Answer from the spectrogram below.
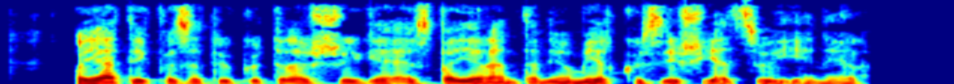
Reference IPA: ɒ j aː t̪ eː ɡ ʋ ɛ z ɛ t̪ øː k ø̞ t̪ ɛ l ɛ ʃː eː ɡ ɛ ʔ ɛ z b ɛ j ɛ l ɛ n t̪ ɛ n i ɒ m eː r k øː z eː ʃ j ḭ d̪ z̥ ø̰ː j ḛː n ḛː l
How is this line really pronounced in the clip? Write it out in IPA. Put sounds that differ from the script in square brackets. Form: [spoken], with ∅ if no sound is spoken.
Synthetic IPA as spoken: ɒ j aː t̪ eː [k] ʋ ɛ z ɛ t̪ øː k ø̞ t̪ ɛ l ɛ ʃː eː ɡ ɛ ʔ ɛ z b ɛ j ɛ l ɛ n t̪ ɛ n i ɒ m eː r k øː z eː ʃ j [ɛ̰] d̪ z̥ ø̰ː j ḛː n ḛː l

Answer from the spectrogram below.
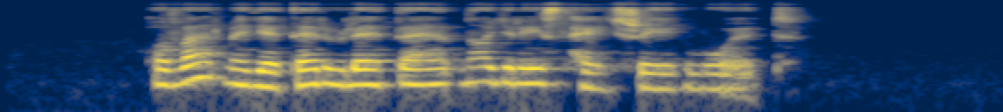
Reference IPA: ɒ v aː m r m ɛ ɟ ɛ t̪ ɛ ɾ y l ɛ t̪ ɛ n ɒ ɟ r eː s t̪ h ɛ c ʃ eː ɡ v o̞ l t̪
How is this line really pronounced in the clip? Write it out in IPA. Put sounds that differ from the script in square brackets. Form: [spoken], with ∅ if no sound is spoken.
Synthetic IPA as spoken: ɒ v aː [∅] r m ɛ ɟ ɛ t̪ ɛ ɾ y l ɛ t̪ ɛ n ɒ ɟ r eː s t̪ h ɛ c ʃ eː ɡ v o̞ l t̪

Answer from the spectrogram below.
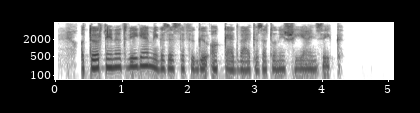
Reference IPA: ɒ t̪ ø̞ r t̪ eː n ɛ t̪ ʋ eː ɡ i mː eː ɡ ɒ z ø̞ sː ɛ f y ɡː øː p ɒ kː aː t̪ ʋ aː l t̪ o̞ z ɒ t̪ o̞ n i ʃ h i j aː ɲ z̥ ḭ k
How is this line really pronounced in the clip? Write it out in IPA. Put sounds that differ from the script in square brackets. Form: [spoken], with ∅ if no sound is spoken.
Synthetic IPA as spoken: ɒ t̪ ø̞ r t̪ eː n ɛ t̪ ʋ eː ɡ [ɛ] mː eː ɡ ɒ z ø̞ sː ɛ f y ɡː øː [ʔ] ɒ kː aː [d̪] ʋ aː l t̪ o̞ z ɒ t̪ o̞ n i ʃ h i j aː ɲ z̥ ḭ k

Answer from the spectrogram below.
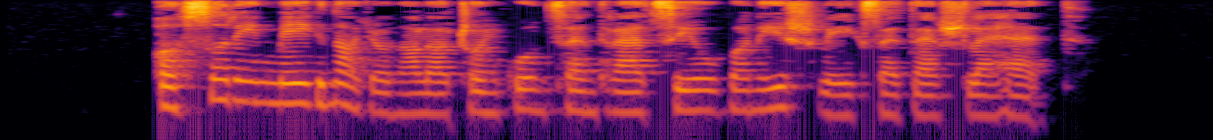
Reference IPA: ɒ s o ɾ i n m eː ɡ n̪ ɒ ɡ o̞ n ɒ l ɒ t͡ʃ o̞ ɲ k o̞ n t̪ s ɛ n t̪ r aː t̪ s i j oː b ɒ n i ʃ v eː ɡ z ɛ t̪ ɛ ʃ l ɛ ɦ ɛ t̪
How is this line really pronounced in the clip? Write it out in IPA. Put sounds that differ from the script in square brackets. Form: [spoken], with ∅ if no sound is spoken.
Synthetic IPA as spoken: ɒ s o ɾ i n m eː ɡ n̪ ɒ [ɟ] o̞ n ɒ l ɒ t͡ʃ o̞ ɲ k o̞ n t̪ s ɛ n t̪ r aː t̪ s i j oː b ɒ n i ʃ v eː ɡ z ɛ t̪ ɛ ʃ l ɛ ɦ ɛ t̪

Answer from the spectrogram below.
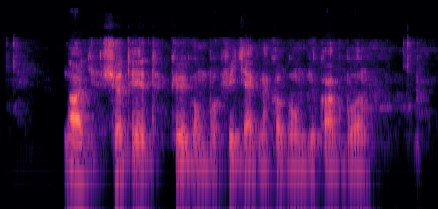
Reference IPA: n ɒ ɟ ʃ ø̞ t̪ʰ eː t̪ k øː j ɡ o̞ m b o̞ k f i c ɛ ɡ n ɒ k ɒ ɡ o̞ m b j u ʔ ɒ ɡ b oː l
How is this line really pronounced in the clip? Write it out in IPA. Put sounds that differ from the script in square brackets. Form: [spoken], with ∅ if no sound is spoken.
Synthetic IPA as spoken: n ɒ ɟ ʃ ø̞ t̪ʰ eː t̪ k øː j ɡ o̞ m b o̞ k f i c ɛ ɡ n ɒ k ɒ ɡ o̞ m b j u [k] ɒ ɡ b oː l

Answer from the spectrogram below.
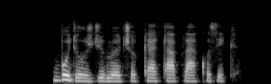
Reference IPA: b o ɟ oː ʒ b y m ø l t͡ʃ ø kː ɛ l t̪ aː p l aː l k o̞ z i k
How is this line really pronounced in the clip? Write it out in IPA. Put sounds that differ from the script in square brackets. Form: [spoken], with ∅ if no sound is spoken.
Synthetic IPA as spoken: b o ɟ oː ʒ [ɟ] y m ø l t͡ʃ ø kː ɛ l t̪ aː p l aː l k o̞ z i k

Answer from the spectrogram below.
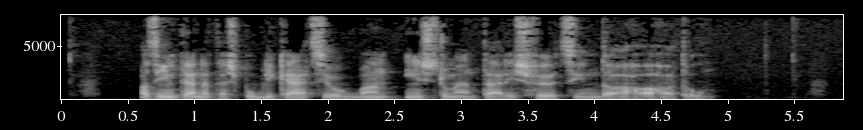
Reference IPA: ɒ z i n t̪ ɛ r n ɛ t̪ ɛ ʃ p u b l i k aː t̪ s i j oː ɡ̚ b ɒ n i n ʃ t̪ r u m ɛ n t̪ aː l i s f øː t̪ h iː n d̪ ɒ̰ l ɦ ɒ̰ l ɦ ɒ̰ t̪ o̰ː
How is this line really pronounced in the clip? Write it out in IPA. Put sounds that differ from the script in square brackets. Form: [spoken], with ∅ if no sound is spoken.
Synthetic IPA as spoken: ɒ z i n t̪ ɛ r n ɛ t̪ ɛ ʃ p u b l i k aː t̪ s i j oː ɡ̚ b ɒ n i n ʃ t̪ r u m ɛ n t̪ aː l i [ʃ] f øː t̪ [s] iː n d̪ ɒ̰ l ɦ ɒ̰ l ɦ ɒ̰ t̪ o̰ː

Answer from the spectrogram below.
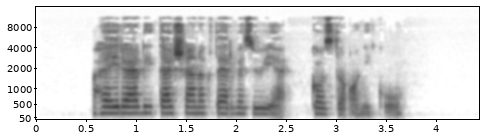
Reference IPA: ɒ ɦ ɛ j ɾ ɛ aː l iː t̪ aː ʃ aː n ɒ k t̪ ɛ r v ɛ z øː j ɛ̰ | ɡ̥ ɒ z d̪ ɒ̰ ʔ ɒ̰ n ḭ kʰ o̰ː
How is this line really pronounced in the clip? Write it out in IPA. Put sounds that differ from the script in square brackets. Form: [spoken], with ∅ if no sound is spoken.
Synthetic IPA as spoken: ɒ ɦ ɛ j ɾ ɛ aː l iː t̪ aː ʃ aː n ɒ k t̪ ɛ r v ɛ z øː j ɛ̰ | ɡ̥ ɒ z d̪ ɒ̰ ʔ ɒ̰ n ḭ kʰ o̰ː

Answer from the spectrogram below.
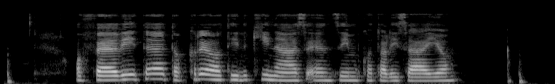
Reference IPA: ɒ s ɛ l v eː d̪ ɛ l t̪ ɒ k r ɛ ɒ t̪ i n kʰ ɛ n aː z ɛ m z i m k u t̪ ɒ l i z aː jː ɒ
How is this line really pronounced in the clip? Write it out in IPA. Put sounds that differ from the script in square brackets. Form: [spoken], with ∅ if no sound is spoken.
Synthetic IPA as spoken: ɒ [f] ɛ l v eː [t̪] ɛ l t̪ ɒ k r ɛ ɒ t̪ i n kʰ [i] n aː z ɛ [n] z i m k [ɒ] t̪ ɒ l i z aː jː ɒ

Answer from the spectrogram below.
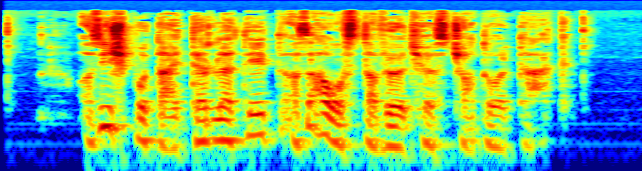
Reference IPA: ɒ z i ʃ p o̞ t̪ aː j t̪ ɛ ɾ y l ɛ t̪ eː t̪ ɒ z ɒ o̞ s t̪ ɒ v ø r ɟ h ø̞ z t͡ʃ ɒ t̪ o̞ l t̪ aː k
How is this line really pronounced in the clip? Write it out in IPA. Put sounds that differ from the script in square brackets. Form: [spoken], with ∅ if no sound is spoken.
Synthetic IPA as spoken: ɒ z i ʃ p o̞ t̪ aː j t̪ ɛ ɾ y l ɛ t̪ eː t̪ ɒ z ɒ o̞ s t̪ ɒ v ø [l] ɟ h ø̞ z t͡ʃ ɒ t̪ o̞ l t̪ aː k

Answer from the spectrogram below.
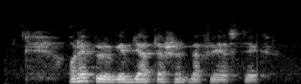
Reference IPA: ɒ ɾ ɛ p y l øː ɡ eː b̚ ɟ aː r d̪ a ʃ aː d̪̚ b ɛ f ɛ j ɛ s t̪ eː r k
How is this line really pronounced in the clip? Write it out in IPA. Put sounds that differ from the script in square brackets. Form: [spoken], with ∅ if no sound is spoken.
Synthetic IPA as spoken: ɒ ɾ ɛ p y l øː ɡ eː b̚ ɟ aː r [t̪] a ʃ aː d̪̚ b ɛ f ɛ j ɛ s t̪ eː [∅] k

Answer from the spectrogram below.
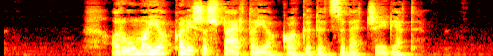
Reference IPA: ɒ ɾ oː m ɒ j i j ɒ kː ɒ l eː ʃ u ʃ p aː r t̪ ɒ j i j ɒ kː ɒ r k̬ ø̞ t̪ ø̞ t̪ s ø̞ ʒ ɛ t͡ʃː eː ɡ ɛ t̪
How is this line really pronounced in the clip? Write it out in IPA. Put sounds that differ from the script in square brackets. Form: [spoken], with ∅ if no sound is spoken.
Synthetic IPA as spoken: ɒ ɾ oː m ɒ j i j ɒ kː ɒ l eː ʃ [ɒ] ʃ p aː r t̪ ɒ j i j ɒ kː ɒ [l] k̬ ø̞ t̪ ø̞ t̪ s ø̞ [v] ɛ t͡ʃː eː ɡ ɛ t̪

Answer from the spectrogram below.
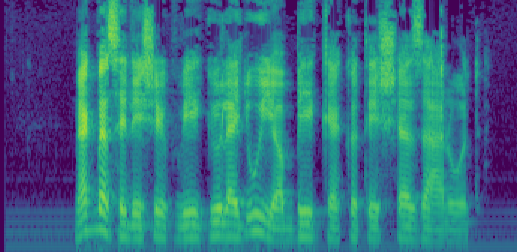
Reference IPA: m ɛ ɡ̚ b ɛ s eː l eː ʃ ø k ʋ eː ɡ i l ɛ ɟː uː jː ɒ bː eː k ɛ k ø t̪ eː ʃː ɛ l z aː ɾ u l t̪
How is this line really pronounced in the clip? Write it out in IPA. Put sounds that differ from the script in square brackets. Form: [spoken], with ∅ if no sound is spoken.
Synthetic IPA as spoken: m ɛ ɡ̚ b ɛ s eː l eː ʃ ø k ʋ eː ɡ [y] l ɛ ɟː uː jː ɒ bː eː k ɛ k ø t̪ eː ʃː ɛ l z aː ɾ u l t̪

